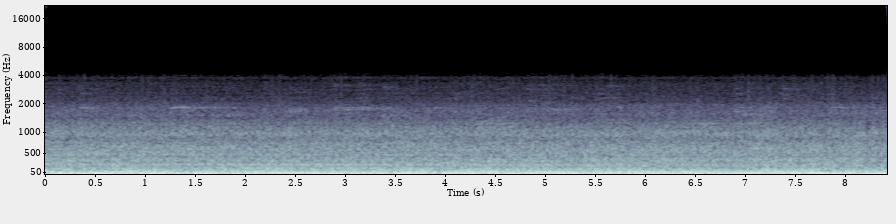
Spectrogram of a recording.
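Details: Mazda BT50 pickup driving after fixing clunking, grinding, cracking noise that began after driveshaft cross joint and center bearing replacement, repair involving upper ball joint and differential oil: steady even road rumble, no clunks, grinding or cracking; quiet drivetrain and front suspension.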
